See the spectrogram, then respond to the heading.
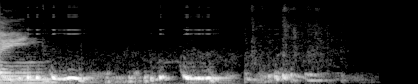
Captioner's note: singing; the sounds of pigeons fade away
